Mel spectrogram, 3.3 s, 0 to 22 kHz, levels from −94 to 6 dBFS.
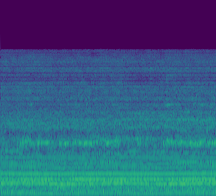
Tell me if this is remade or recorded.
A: remade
